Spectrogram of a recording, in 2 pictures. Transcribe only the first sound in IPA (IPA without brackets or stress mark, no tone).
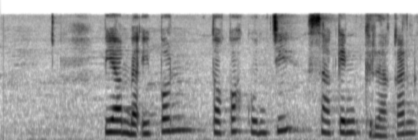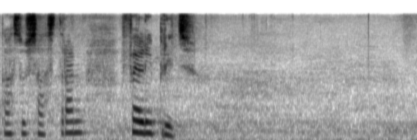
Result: p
